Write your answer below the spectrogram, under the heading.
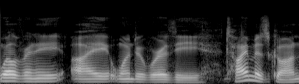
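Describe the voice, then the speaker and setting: A man speaks at a medium pitch with an unremarkable speaking voice. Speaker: radio DJ. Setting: radio studio broadcast. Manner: relaxed, chatty, conversational, with 'uh' fillers and a wry, easygoing sign-off; upbeat, smooth, mock-salesy in the ad read with a laugh.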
